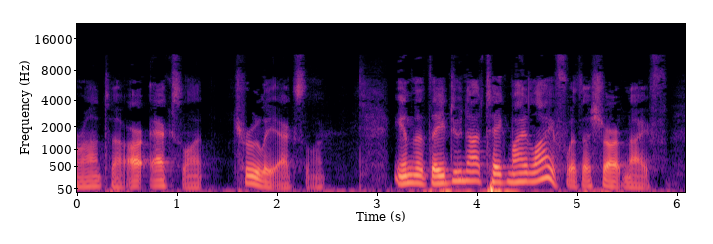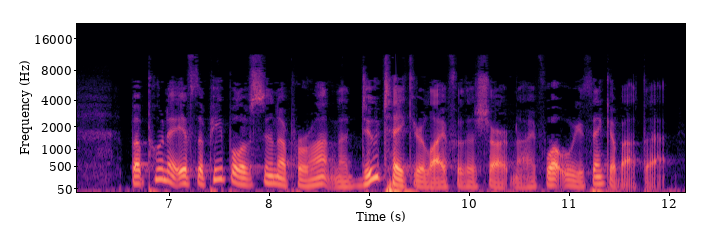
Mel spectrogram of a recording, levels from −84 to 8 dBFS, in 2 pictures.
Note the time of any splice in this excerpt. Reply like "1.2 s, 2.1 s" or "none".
6.4 s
